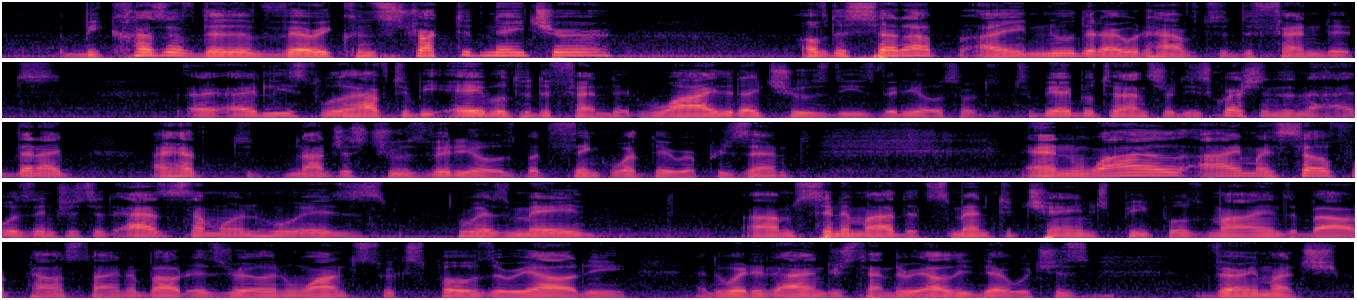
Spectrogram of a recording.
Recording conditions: outdoors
